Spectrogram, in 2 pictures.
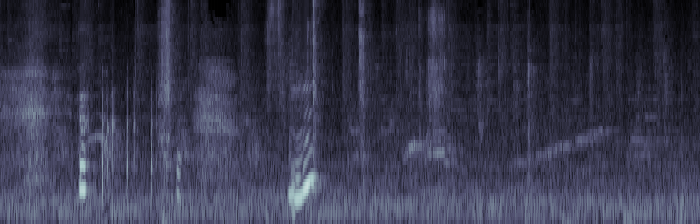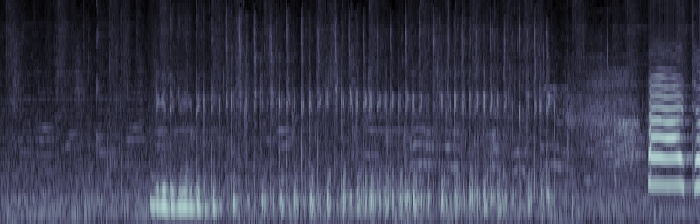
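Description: Background music with a baby's brief vocal sounds, one short rising squeal about three seconds in, and a rougher sustained vocal-like sound for about four seconds in the second half.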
